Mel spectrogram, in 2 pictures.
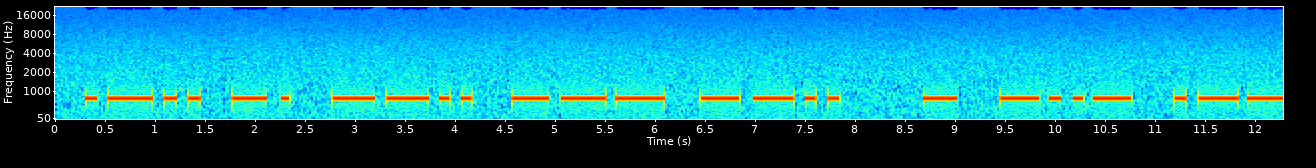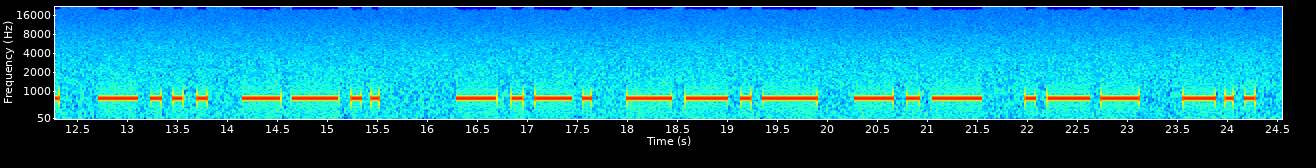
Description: Morse code, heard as a keyed tone, hand-sent with a straight key, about 11 wpm, 750 Hz. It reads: LNZOZ TXWBZ CQKWD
